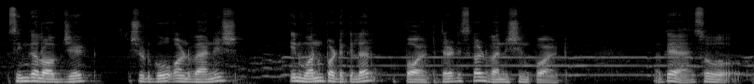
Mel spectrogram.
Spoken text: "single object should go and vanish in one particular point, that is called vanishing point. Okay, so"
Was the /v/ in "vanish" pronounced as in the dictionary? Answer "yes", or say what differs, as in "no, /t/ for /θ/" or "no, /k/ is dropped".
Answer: yes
